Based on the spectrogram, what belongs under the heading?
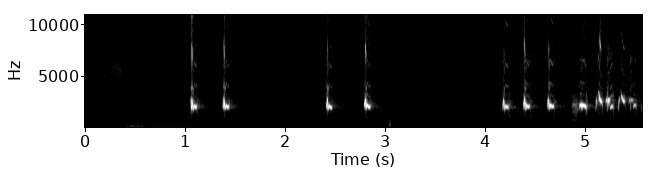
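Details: Sooty-headed bulbul fighting song used as a lure to provoke other bulbuls into fighting: loud, sharp single notes spaced about a second apart, then a quickening string of notes ending in rapid chatter.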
